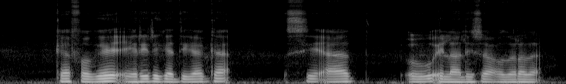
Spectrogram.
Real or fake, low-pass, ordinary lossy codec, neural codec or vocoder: real; none; none; none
